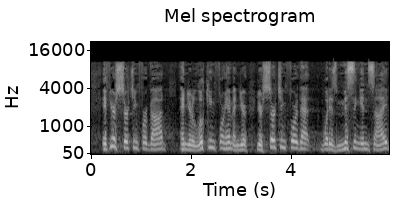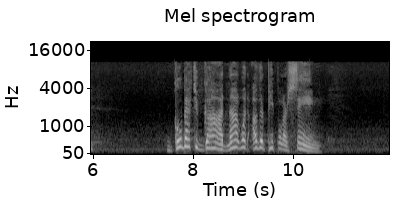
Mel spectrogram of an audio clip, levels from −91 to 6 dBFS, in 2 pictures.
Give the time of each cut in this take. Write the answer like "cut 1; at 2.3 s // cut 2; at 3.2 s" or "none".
none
